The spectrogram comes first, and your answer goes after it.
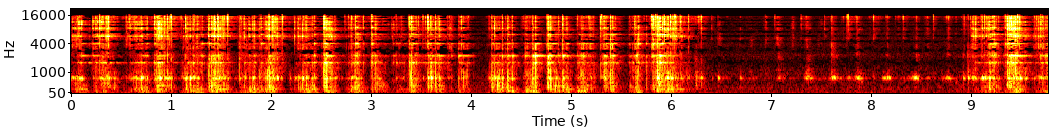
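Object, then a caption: Glass drinking tumbler. Long nails scratch and tap rapidly on a tall, hollow, empty dark purple embossed tinted glass tumbler, producing bright, crisp clicks and scrapes with short glassy rings. The tapping is quick and dense at first, softens to lighter, sparser taps in the later part, then grows louder again at the end.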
